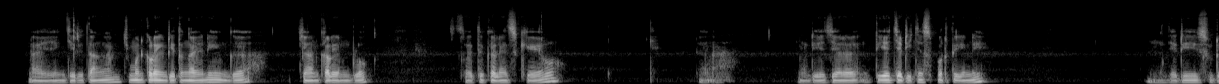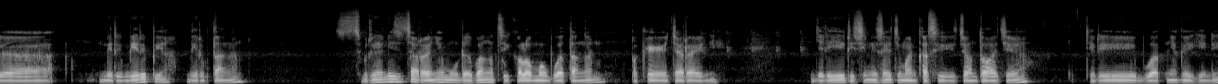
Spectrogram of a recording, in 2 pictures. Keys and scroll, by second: 3.4 ctrl+a, 17.1 `, 20.3 g.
